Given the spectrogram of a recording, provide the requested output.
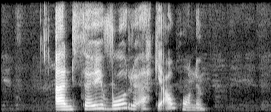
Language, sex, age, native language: Icelandic, female, 18-19, Icelandic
